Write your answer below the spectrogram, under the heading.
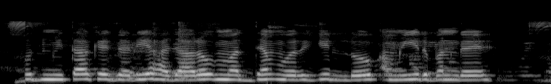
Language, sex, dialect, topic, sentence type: Hindi, female, Kanauji Braj Bhasha, banking, statement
